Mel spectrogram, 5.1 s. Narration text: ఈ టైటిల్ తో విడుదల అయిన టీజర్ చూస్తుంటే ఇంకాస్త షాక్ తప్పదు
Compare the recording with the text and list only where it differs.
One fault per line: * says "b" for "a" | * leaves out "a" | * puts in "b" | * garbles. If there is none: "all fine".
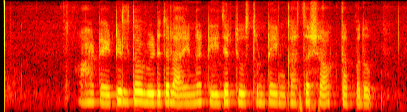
* says "ఆ" for "ఈ"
